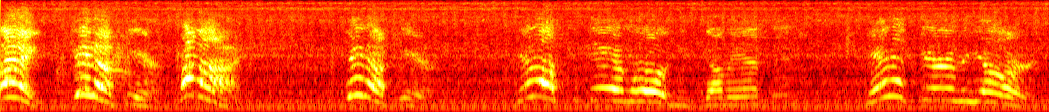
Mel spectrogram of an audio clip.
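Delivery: very high, swooping yell. Calling goats off the road into the yard: yelling at goats. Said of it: "I gotta go yell at goats".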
